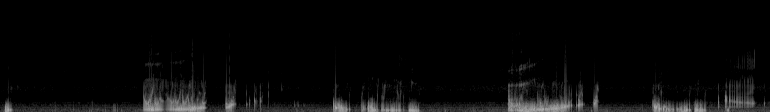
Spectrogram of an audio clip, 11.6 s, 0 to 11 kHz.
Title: stomach growling for 4 minutes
